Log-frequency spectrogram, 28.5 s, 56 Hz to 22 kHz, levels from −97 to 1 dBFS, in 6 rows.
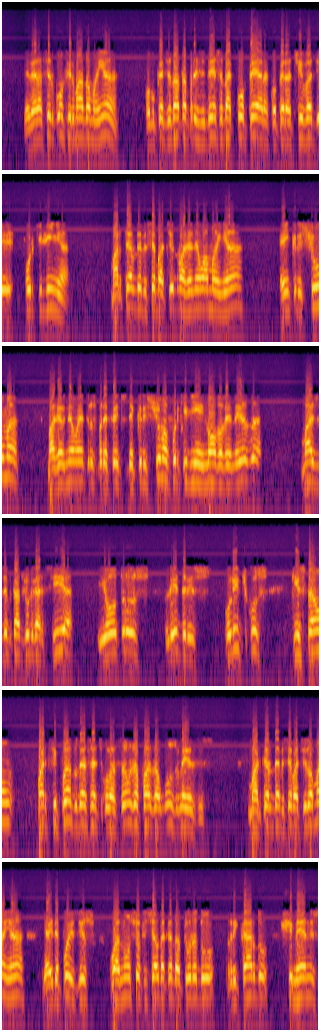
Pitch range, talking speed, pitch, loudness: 180-205 Hz, 145 wpm, 185 Hz, -16 LUFS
